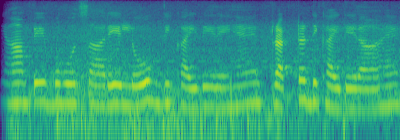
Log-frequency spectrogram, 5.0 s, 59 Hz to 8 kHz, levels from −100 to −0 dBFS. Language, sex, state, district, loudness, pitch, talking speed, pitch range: Hindi, female, Punjab, Pathankot, -19 LUFS, 205 Hz, 165 wpm, 190-215 Hz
